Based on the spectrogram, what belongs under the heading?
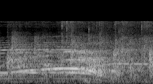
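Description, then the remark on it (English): An audience applauds a poet after the poem's scores are read out, clapping and cheering steadily, a dense wash of applause with voices whooping and shouting through it, holding at an even loud level throughout. “Applaud the poet. Keep that applause going.”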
